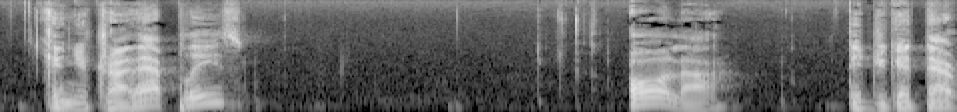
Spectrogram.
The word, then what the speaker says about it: hola: you try that please hola did you get that right hola remember h is always silent in spanish we do not pronounce it let me give you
